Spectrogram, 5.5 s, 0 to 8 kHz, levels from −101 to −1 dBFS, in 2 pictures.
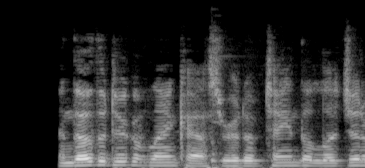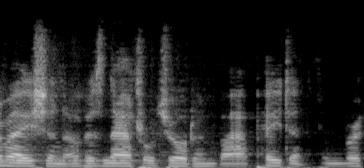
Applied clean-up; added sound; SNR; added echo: neural mask model DeepFilterNet 3.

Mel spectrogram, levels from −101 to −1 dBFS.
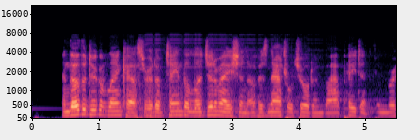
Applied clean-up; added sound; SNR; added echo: neural separator model SepFormer DNS4.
